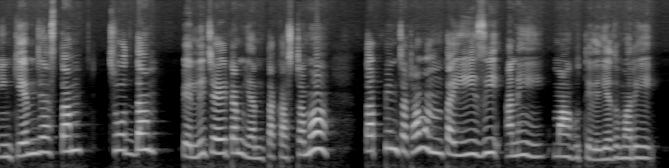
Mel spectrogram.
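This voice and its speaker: A woman narrating a first-person audio story in a lively, chatty way. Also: high voice, normal speed.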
